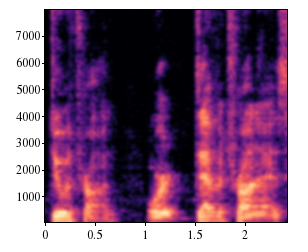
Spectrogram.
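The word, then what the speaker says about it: Dewetron: it was from a company called duotron or devatrona is how it's pronounced but it's spelled duotron so they took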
